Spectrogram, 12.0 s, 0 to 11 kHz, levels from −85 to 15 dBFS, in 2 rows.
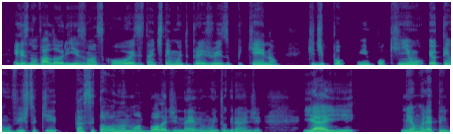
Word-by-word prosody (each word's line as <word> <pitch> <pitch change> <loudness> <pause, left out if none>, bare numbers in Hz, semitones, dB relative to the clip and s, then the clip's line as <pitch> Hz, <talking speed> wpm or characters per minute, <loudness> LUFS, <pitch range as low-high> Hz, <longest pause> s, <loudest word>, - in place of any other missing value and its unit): eles 125 +2 +1
não 145 0 -1
valorizam 135 -5 +2
as 105 - -6
coisas. 100 +1 0
Então 100 - -5
a - - -2
gente - - -9
tem 105 - -3
muito 105 +5 -4
prejuízo 110 -5 -2
pequeno 105 -7 -2 0.4
que 110 - -7
de 110 +1 -5
pouquinho 125 +7 -3
em - - -1
pouquinho, 125 0 -2
eu 115 -1 +3
tenho 135 +2 -1
visto 115 +3 -4
que 130 -1 -5 0.2
tá 125 -2 0
se 130 - -6
tornando 120 -3 +1
uma 130 0 0
bola 105 +2 +4
de 125 +2 -7
neve 110 +1 0
muito 125 +2 -2
grande. 90 -2 -4 0.5
E 140 +3 +4
aí 160 - +6 0.6
minha 150 +5 +2
mulher 145 -5 +3
tem 125 -5 -2
120 Hz, 175 wpm, -25 LUFS, 105-135 Hz, 0.6 s, aí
